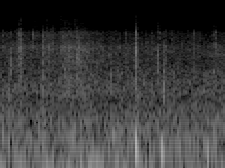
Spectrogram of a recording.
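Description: Quiet outdoor background with a couple of faint, short clicks about halfway through.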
